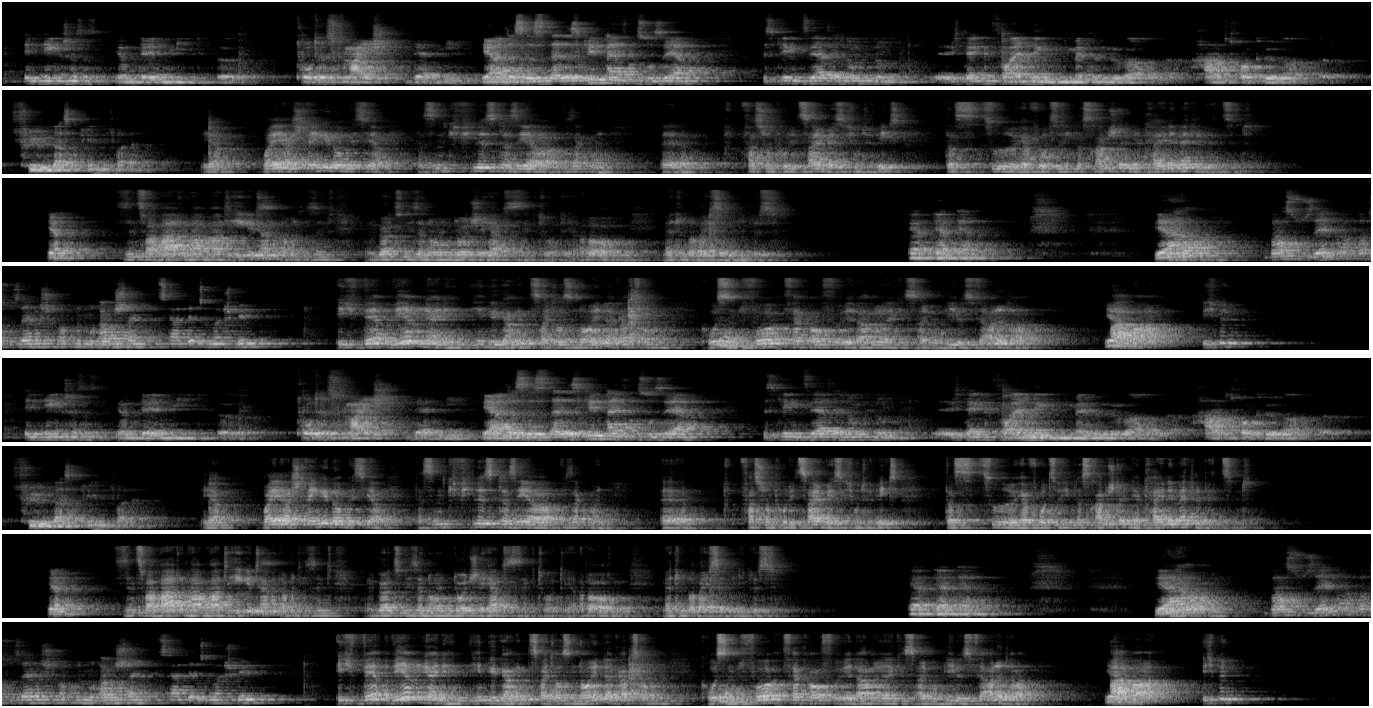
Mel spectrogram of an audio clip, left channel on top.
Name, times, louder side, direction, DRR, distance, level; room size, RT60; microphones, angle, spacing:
voice 1, 0.0-2.4 2.9-6.9 7.6-9.0 9.3-13.3 13.8-15.0 15.7-15.8 27.8-28.0 29.9-30.1 36.4-37.1 37.7-37.9 38.9-39.3 40.0-43.6 47.3-47.4 48.2-48.4 52.1-52.3, left 1 dB, 70° left, -2 dB, 4.7 m, -23 dB
voice 2, 16.3-19.7 20.3-20.6 21.1-22.8 23.1-26.2 28.5-35.1 39.0-39.5 44.4-47.7 48.1-51.3 52.1-52.6 53.1-53.3, right 2 dB, 55° right, 1 dB, 2.5 m, -23 dB
12.5 x 7.1 x 6.9 m, 1.2 s
head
